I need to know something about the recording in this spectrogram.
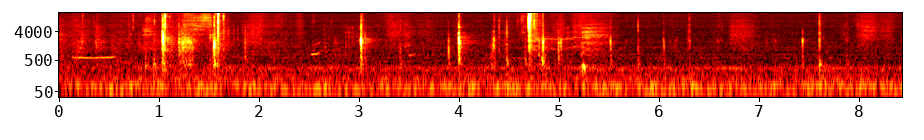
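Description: Silicone bubbles on a fidget toy pop with soft clicks as a finger presses them.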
